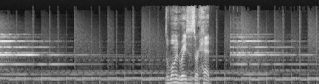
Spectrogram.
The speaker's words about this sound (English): And just as you ask that question, you start hearing outside on the street a lone bell starts chiming.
